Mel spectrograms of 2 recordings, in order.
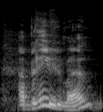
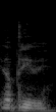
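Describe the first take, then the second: First: It sounds warm and convincing. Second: It sounds flat and unconvincing.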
